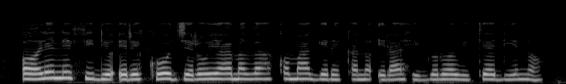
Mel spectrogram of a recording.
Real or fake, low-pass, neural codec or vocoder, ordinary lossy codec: real; 7.2 kHz; none; none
